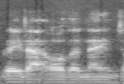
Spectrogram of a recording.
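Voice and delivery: ordinary talk, nothing marked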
